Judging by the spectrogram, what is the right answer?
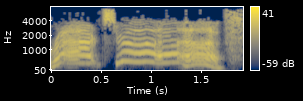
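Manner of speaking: high-pitched mock scream, shrieked. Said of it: "everybody's screaming".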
